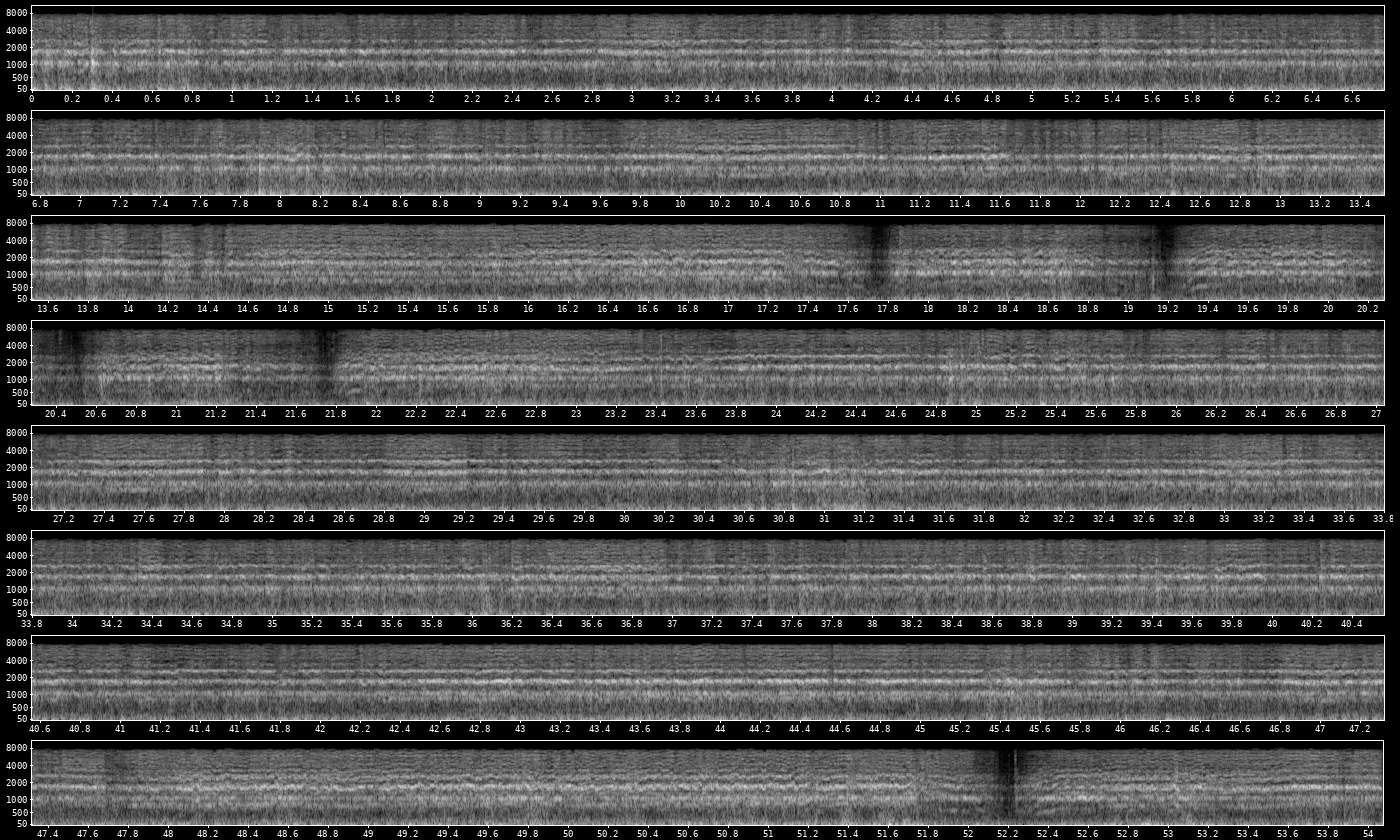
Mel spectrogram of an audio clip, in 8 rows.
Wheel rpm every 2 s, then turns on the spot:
230, 230, 230, 240, 230, 220, 230, 210, 170, 110, 90, 170, 230, 230, 230, 230, 230, 230, 230, 230, 230, 230, 240, 220, 200, 190, 150.
18-20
